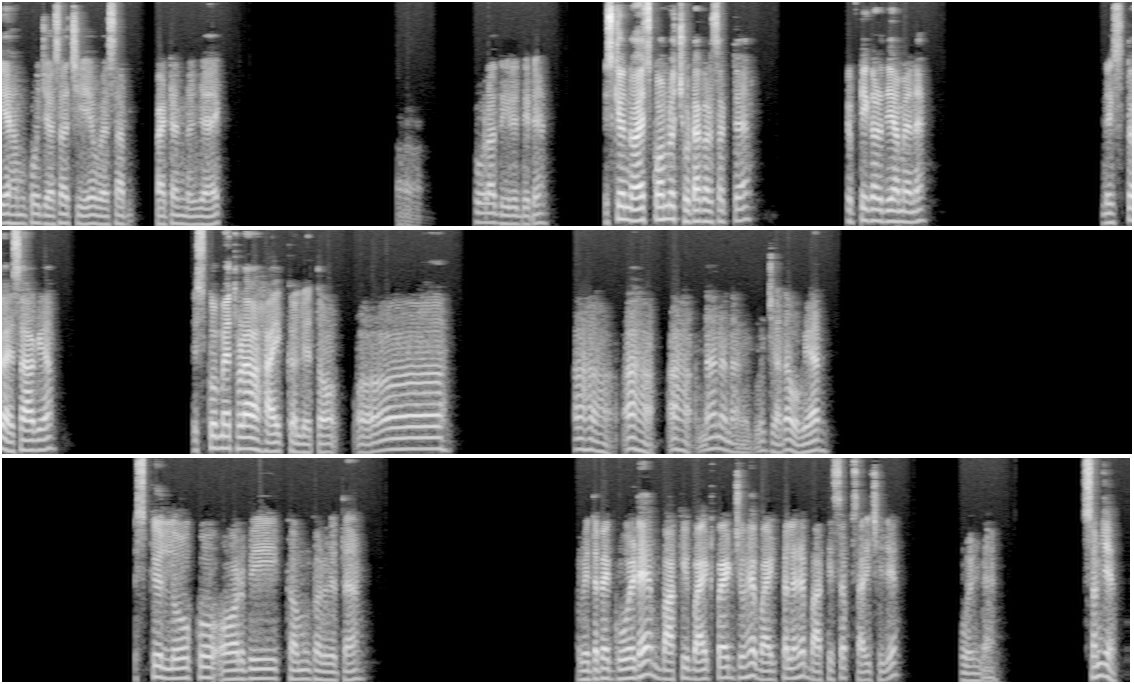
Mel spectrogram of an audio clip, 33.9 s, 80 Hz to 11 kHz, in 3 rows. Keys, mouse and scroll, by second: 0.5 click, 0.9 click, 1.6 click, 1.9 click, 2.4 click, 3.6-5.7 drag, 6.0 click, 13.3-16.5 drag, 23.6 click, 27.3 click.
